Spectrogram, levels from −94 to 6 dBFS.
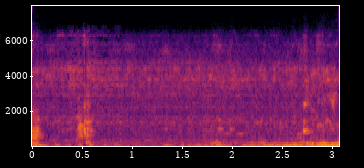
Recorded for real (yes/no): no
